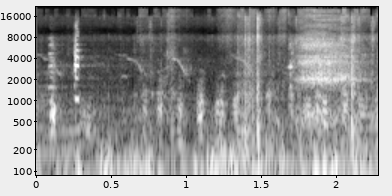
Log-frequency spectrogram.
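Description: Chickens in a large flock cluck and chatter at bedtime, close by, in overlapping short calls and squawks with no talk.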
